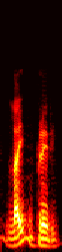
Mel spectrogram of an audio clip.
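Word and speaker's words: library: Next है हमारे पास, द लाइब्रेरी is open, पुस्तकालय खुला है, बोथ आर एंड आर, जो साउंड्स है उनको हम क्लियरली बोलेंगे, लाइब्रेरी।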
